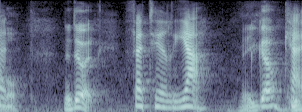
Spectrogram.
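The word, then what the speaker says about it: Ftelia: You need the heavier accent on the last syllable. Go ahead. Now do it. Fatilia.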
